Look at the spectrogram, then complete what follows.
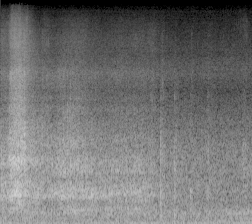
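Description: Skateboard wheels rolling on asphalt, with a brief louder rush of noise about a quarter second in; the rolling grows fainter toward the end.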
